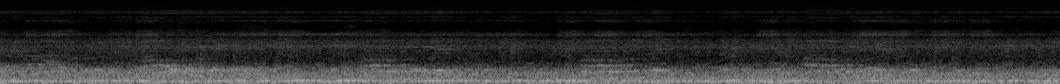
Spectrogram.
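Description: Steady hum of a large indoor hall with 1/10-scale RC race cars running on the track, and faint distant voices.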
